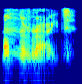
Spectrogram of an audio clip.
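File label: technology sat nav voice male british says on the right; uk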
